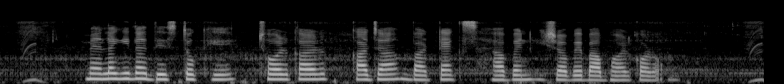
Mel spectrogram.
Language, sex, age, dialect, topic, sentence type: Bengali, female, 18-24, Rajbangshi, banking, statement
